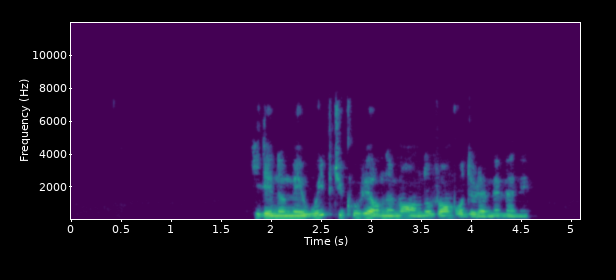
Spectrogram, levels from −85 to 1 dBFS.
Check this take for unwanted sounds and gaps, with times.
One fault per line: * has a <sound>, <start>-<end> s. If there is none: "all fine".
all fine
